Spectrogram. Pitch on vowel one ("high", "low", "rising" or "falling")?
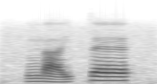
low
